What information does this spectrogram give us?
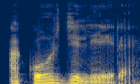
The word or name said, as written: cordilheira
